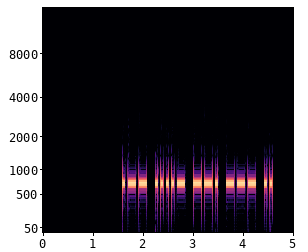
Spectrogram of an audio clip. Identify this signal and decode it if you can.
Morse code, heard as a keyed tone, about 21 wpm, 700 Hz. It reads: W4GOI
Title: USA Call Signs - 5 Characters - Repeated 3x - 22wpm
